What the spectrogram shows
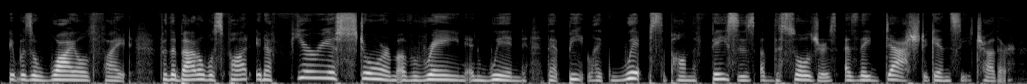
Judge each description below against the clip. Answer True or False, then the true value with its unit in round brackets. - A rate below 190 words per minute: False (200 wpm)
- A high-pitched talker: True (205 Hz)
